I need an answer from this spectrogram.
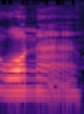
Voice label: "wona", Wamesa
